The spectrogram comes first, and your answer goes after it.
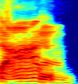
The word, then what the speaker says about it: dahn: Now for those who don't know Pittsburghese, down is spelled DAHN. So if you ever want to go to downtown Pittsburgh, you just put the A, the H, and the N.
